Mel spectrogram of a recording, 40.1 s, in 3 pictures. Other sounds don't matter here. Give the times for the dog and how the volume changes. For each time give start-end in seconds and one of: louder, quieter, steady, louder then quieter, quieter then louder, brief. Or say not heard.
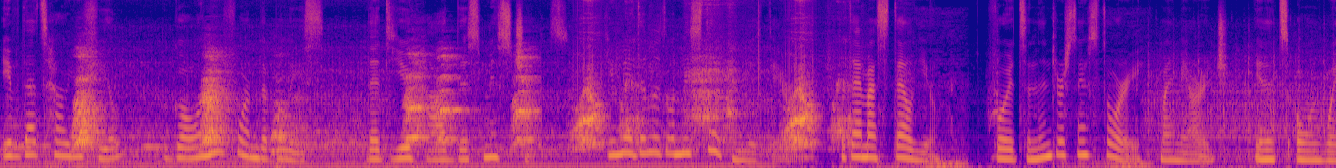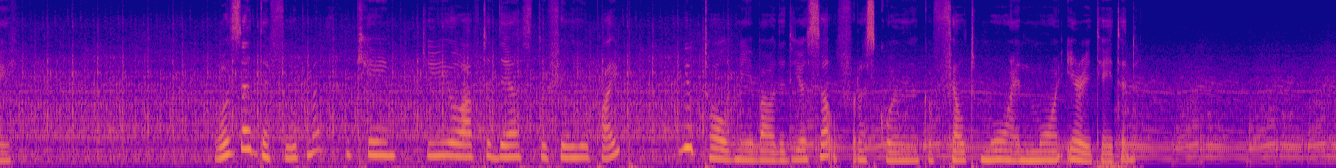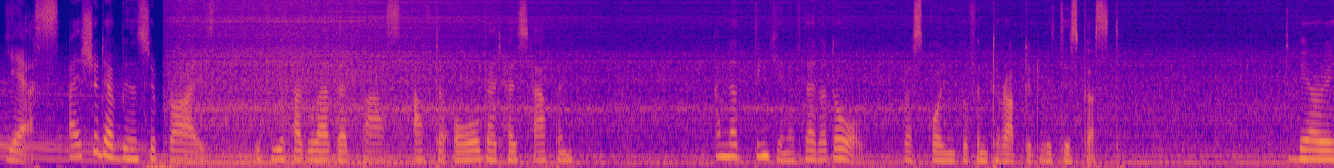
0.1-8.6 steady.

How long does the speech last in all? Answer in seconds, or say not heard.
33 s.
